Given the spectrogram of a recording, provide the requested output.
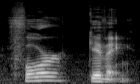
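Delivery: "forgiving" slowly, broken into FOR and GIVING; split into for, giving. Shown as a demonstration. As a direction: pause after the "for" in "forgiving". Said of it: "exact meaning of forgiveness".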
